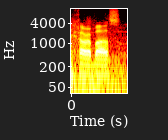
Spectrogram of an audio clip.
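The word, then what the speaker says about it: Carabosse: Is it the Karabas, or how do you pronounce that? Yes, that's okay. Karabas.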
